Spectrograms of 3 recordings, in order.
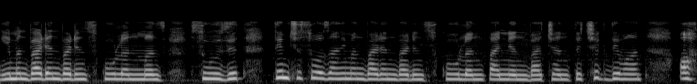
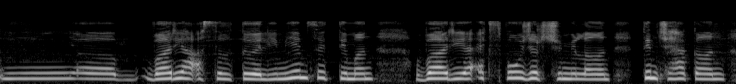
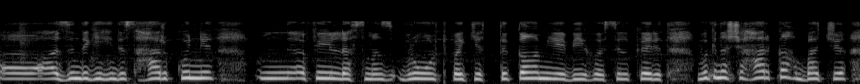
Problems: background sounds at intervals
